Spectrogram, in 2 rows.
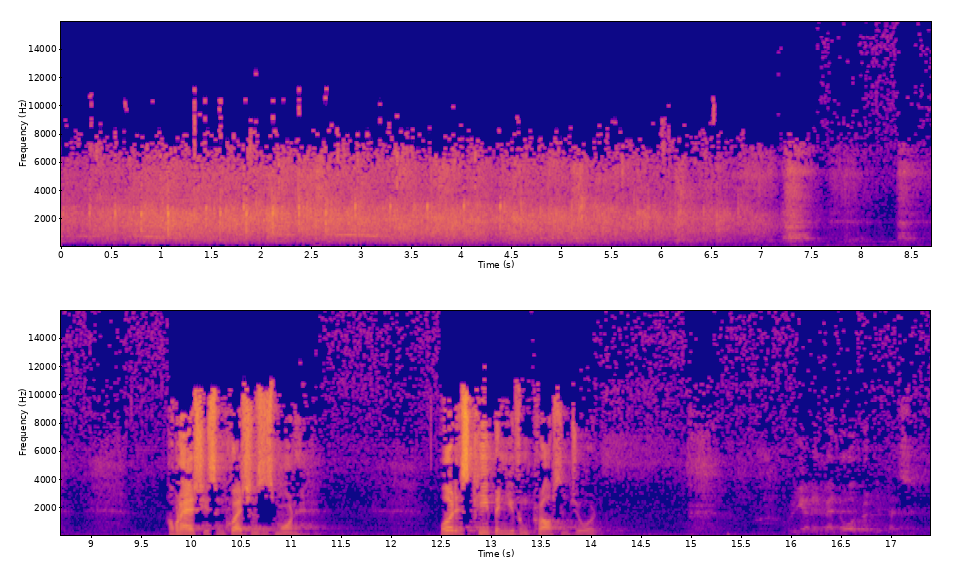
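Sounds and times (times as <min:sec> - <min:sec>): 
large group clapping hands: 0:00.0 - 0:07.3
speech: 0:09.8 - 0:11.3, 0:12.5 - 0:14.2.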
